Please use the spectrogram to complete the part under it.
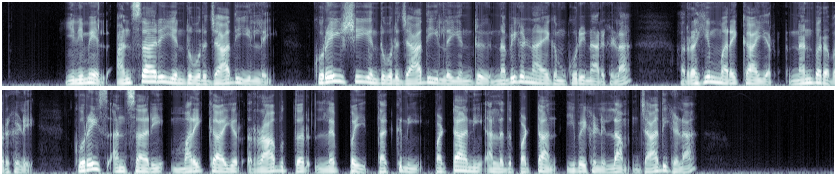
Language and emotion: Tamil, neutral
